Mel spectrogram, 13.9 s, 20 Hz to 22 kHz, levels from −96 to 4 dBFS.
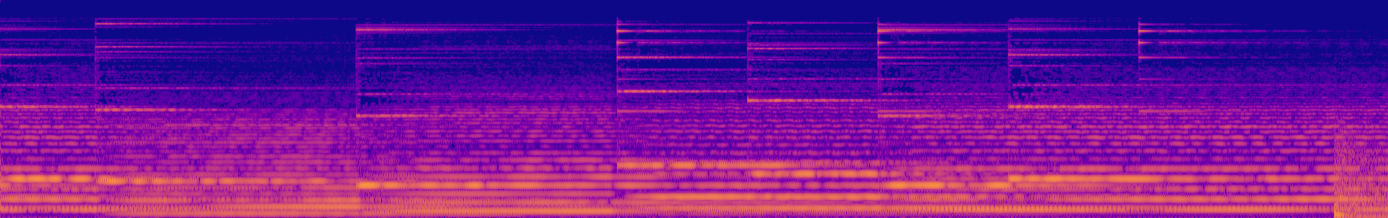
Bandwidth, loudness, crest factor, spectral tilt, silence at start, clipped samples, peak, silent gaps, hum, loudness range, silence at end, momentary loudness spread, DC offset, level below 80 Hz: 16 kHz; -29 LUFS; 14 dB; -5 dB/octave; 0 s; under 0.1%; -14 dBFS; none; none; 3 LU; 0 s; 6 LU; under 0.1%; -50 dBFS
